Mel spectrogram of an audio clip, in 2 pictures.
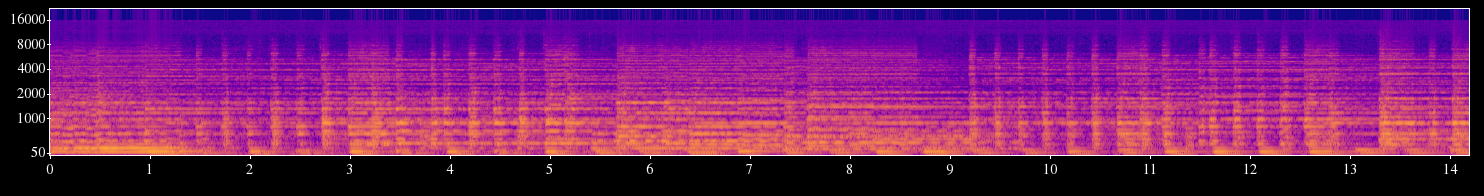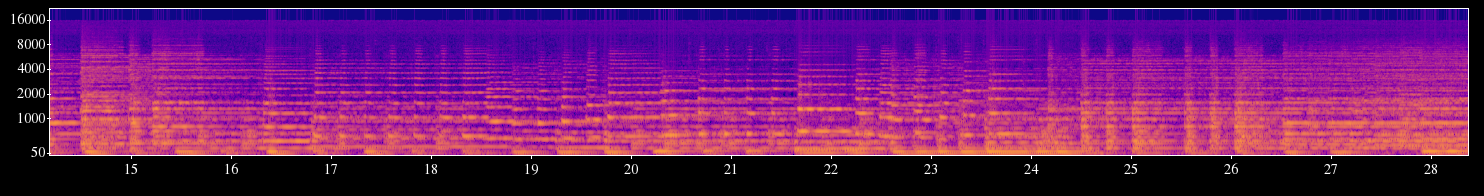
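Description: Ballpark organ playing a polka over a steady oom-pah bass, with quick runs of notes in the melody.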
